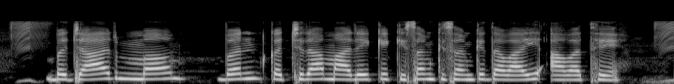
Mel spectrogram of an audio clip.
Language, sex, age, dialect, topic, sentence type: Chhattisgarhi, female, 18-24, Central, agriculture, statement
